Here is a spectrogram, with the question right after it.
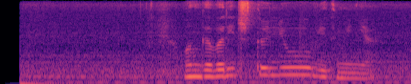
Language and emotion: Russian, positive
